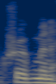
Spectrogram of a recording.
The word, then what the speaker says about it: Krugman: if you ask Paul Krugman himself he'll say it's more like the the oo sound is more like as in book so it's like Krugman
